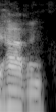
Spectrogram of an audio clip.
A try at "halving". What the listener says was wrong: It's halving, right? Because there's an L right there, so it's yeah.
